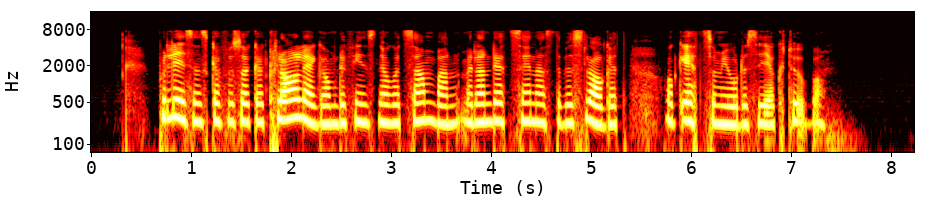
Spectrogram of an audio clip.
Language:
Swedish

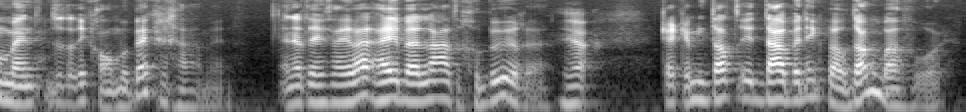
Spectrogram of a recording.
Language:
Dutch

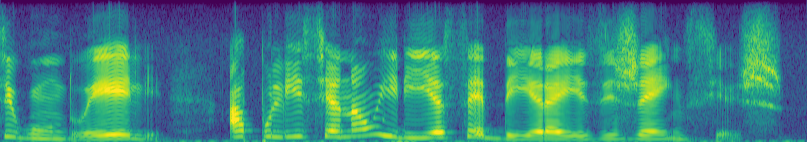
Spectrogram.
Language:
Portuguese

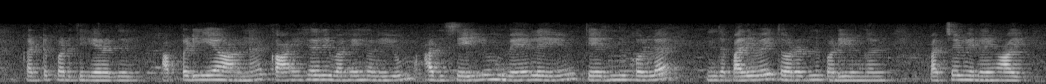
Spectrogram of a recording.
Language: Tamil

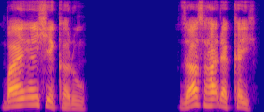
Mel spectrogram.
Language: Hausa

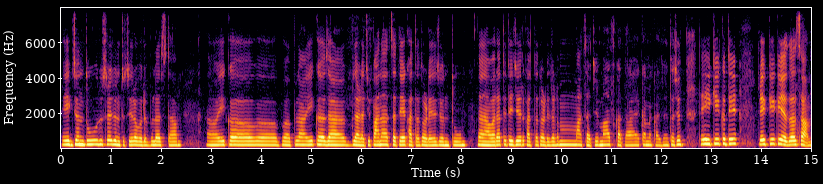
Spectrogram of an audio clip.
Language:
Konkani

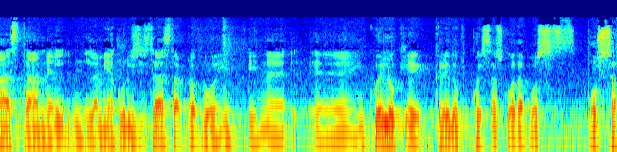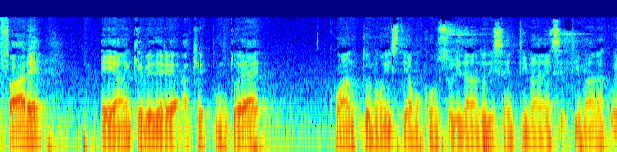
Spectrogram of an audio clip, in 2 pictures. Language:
Italian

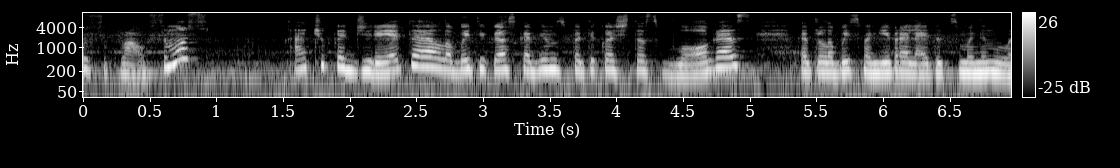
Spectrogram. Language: Russian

